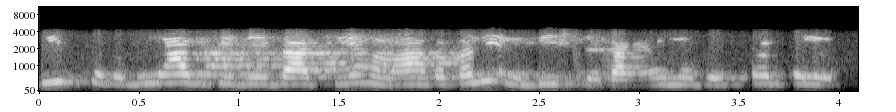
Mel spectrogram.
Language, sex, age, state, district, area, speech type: Maithili, female, 18-30, Bihar, Supaul, rural, conversation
